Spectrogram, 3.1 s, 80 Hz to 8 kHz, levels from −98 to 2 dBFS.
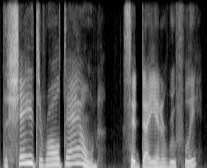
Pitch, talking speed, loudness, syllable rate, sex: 250 Hz, 155 wpm, -18 LUFS, 4.9 syllables/s, female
